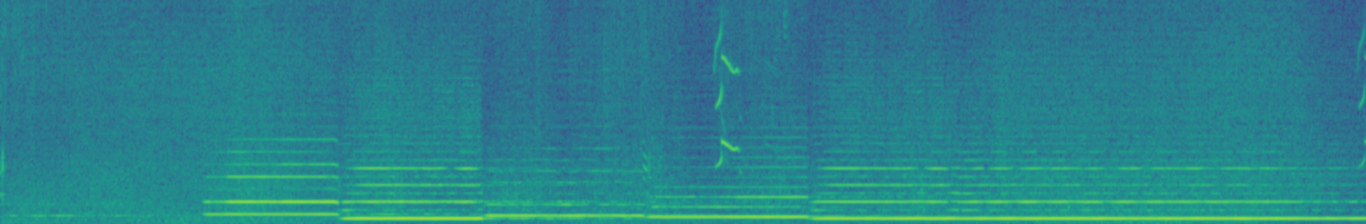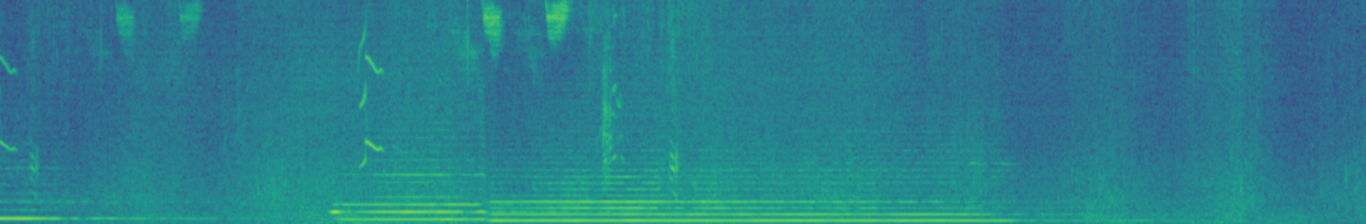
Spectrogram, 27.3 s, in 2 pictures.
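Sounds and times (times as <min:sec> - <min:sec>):
ocean waves: 0:00.0 - 0:27.3
seagulls calling: 0:02.1 - 0:09.3, 0:12.7 - 0:15.8, 0:16.8 - 0:25.4.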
